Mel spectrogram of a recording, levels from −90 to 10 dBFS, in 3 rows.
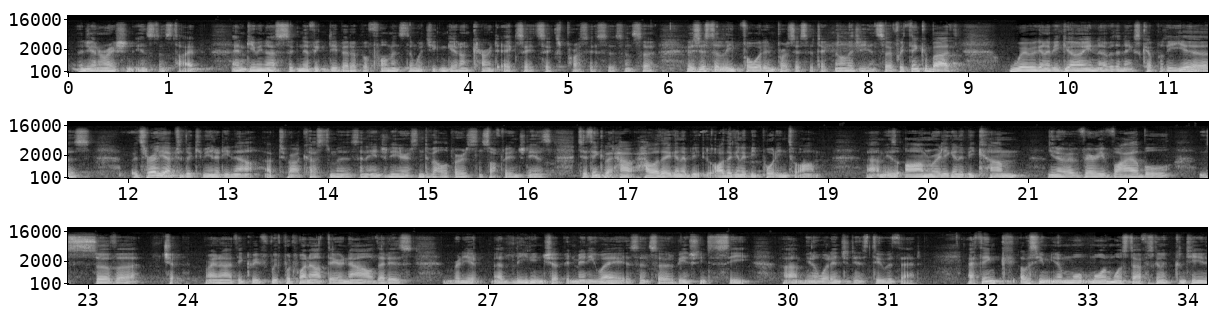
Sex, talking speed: male, 260 wpm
